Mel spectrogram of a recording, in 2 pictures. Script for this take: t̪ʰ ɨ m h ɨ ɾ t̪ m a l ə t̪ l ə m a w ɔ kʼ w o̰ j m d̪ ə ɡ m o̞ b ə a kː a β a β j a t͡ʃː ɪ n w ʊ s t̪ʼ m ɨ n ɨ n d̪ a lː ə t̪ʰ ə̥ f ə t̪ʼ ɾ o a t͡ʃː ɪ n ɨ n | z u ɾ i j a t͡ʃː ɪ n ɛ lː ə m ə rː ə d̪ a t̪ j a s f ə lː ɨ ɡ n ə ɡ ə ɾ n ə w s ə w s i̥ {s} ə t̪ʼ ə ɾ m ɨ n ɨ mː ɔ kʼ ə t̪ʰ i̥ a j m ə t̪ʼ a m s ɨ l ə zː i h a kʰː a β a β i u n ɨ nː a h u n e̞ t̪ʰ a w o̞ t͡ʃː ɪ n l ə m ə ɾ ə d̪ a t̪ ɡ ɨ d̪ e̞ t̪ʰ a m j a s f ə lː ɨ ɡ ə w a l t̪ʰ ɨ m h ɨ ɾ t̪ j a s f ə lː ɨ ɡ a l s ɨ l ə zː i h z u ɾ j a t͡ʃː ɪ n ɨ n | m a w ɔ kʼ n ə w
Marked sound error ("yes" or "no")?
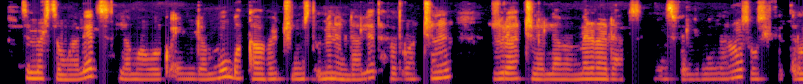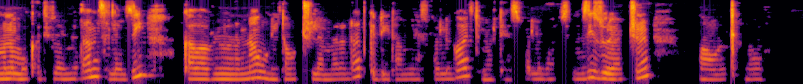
yes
